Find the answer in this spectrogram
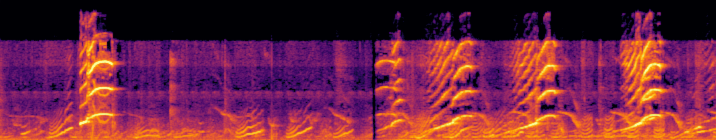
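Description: Guinea pigs give a stream of high, rising squeaks that overlap in quick bursts.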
